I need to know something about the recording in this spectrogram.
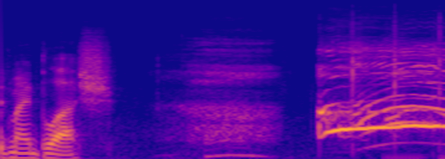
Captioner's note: gasps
